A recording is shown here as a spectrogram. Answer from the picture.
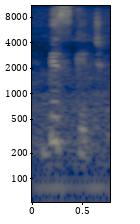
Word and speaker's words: biscuit: क्योंकि इसको हम यू को साइलेंट रखेंगे। बिस्किट, बिस्किट, क्योंकि यू लेटर के बाद हमारा आई लेटर है, आई हमारा वॉल है, तो इसको हम पढ़ेंगे बिस्किट।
